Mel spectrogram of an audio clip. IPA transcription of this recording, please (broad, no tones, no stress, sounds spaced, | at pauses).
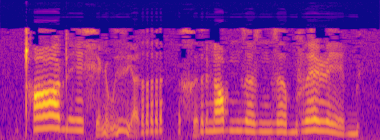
ʈʰ ɑː ɖʱ e x ḛ ɳ ṵ vʲ ɑ̰ r | x ə̰ r ɳ ɑ b n z əː z n z əː b v ɛ ɭ eː b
